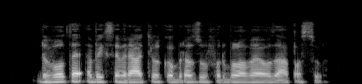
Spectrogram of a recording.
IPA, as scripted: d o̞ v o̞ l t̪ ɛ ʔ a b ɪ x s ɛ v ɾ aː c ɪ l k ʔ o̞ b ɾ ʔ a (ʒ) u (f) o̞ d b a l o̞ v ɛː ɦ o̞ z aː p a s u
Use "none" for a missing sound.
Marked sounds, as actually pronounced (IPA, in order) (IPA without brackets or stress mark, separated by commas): z, f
